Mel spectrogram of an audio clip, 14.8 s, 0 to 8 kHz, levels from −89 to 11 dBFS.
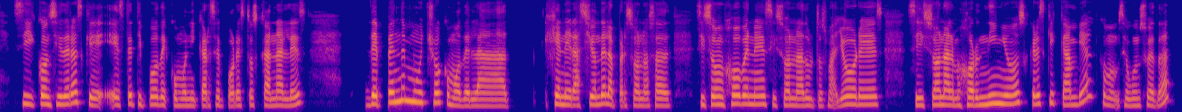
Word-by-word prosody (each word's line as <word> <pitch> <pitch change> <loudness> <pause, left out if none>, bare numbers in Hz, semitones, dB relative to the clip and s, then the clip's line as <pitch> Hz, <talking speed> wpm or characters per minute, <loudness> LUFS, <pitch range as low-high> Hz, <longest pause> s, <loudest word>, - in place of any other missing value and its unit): si 225 -3 -3
consideras 220 +5 +3
que 420 +3 -1
este 410 - -1
tipo 210 -1 -2
de 200 - -2
comunicarse 180 +1 -4
por 175 0 -5
estos 190 +1 -6
canales 190 +6 -1 0.7
depende 230 +9 +5
mucho 270 -3 +3
como 200 -8 -2
de 180 0 0
la 175 -1 -2 0.4
generación 210 -1 +1
de 235 - +4
la 215 - +1
persona, 175 +1 -4
o - - -7
sea, 180 -1 -2 0.3
si 205 - -5
son 215 +1 +3
jóvenes, 220 0 +2
si 200 - -6
son 190 0 -3
adultos 180 -1 -3
mayores, 210 +2 0 0.3
si 195 0 -2
son 200 +2 +1
a 200 - +5
lo 195 - 0
mejor 195 +1 +1
niños, 235 +4 +3
¿crees 230 -1 0
que 255 -1 -6
cambian 205 - -1 0.2
como 195 -6 -5
según 185 -1 -5
su 190 +1 -4
edad? 185 - -4
205 Hz, 165 wpm, -23 LUFS, 185-230 Hz, 0.7 s, depende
